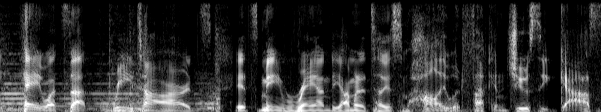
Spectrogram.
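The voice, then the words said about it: Exaggerated gossip-host character voice. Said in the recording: “You got to do it in your gossip voice, though.”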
